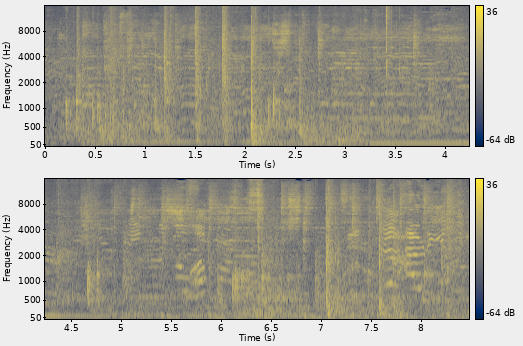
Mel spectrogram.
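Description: Bowling alley sound: a bowling ball rolling down the lane and crashing into the pins about two seconds in, with further clatters of pins and balls from other lanes, over music and voices.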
